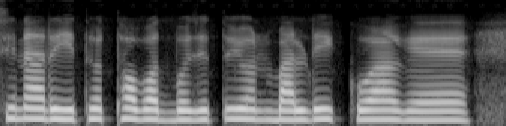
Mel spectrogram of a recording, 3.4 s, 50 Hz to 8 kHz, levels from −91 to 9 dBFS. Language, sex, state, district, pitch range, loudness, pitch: Chakma, female, Tripura, Unakoti, 215-235 Hz, -14 LUFS, 225 Hz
